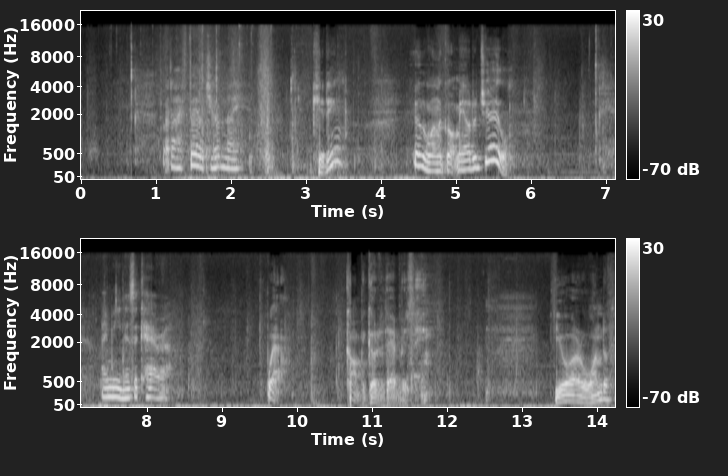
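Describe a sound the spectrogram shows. A young woman talks softly, close by.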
